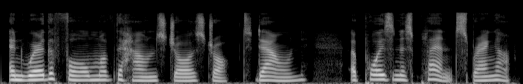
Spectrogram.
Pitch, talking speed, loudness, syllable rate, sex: 195 Hz, 170 wpm, -19 LUFS, 4.1 syllables/s, female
